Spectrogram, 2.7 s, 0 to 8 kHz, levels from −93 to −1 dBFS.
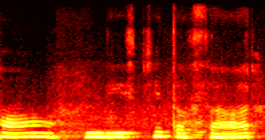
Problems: constant background noise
